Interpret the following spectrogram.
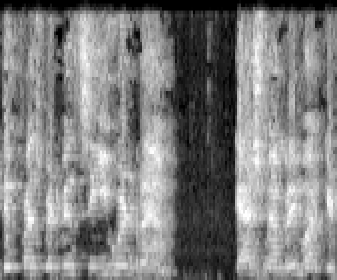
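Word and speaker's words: cache: याद करो बेटा कैश, बोलते क्या है इसको? कैश, दैट इज प्रोनाउंस करते हैं हम लोग इसको कैश।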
